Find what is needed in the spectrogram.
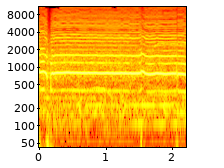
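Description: A man's shouted voice holding one long, high, drawn-out note: a football commentator's goal cry, with a slight dip in pitch near the end.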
